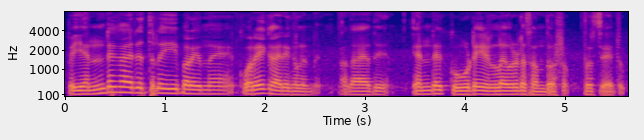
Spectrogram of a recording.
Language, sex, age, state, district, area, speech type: Malayalam, male, 30-45, Kerala, Kasaragod, rural, spontaneous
